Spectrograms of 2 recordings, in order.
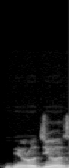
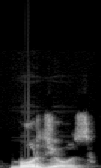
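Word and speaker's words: bourgeois: जियोस ठीक है बर्जस ब्यूरो जियोस नहीं बर्जस ठीक है यह रास्ता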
